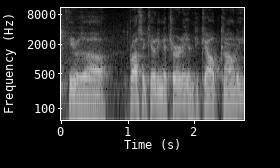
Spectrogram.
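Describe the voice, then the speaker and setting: The speaker has a Midwestern American accent. Delivery is very fast, with ordinary pitch variation. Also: man. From Bristol, Indiana. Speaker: local history speaker, former newspaper worker. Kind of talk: talk at a history society meeting. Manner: casual, hesitant.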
